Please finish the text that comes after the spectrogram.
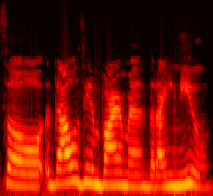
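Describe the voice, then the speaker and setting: Woman, 40s, from Honduras, interview guest, laughs often, fairly high voice, slightly dull lo-fi sound. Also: fairly even intonation, normal speed. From Honduras, grew up in Miami. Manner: warm, laughs often, some fillers. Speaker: guest, real estate agent. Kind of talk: casual interview chat.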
